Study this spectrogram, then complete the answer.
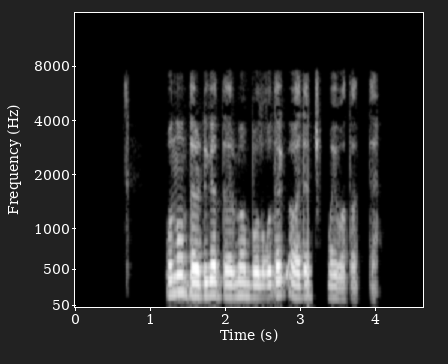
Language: Uyghur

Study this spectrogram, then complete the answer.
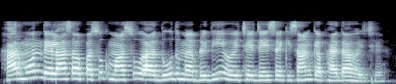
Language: Maithili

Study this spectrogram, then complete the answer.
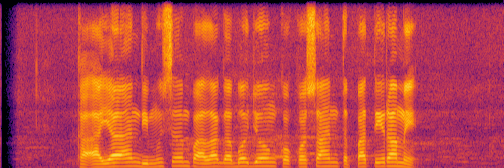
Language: Sundanese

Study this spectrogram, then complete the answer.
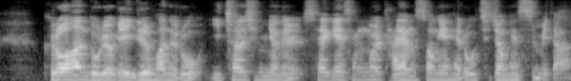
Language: Korean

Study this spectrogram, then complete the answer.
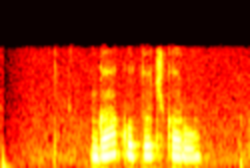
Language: Russian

